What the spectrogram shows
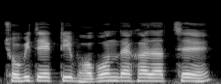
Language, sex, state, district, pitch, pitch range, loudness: Bengali, male, West Bengal, Cooch Behar, 165 Hz, 155-170 Hz, -13 LUFS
